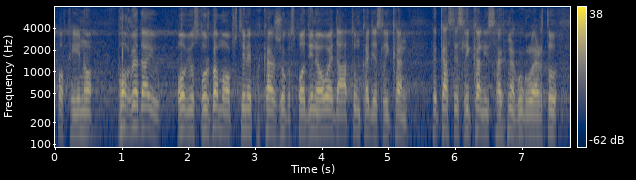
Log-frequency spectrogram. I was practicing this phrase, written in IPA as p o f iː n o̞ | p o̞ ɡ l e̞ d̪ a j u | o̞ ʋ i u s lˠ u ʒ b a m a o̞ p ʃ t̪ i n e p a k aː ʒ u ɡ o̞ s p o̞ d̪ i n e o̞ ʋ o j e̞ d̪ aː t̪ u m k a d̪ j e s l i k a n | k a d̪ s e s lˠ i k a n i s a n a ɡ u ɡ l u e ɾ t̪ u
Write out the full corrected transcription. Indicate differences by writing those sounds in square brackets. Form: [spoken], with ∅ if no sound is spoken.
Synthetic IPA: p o f iː n o̞ | p o̞ ɡ l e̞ d̪ a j u | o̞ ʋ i u s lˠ u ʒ b a m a o̞ p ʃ t̪ i n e p a k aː ʒ u ɡ o̞ s p o̞ d̪ i n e o̞ ʋ o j e̞ d̪ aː t̪ u m k a d̪ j e s l i k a n | k a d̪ s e s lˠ i k a n i s a n a ɡ u ɡ l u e ɾ t̪ u

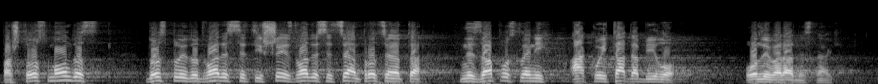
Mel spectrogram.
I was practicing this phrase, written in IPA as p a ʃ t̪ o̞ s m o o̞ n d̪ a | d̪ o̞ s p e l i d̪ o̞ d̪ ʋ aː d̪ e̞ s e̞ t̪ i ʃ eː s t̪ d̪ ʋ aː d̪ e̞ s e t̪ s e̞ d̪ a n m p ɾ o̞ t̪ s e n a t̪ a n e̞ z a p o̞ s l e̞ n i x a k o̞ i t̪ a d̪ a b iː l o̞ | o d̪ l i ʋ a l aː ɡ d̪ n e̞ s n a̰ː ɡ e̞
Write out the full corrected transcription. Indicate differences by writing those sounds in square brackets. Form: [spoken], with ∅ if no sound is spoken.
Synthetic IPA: p a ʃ t̪ o̞ s m o o̞ n d̪ a | d̪ o̞ s p e l i d̪ o̞ d̪ ʋ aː d̪ e̞ s e̞ t̪ i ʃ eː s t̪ d̪ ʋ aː d̪ e̞ s e t̪ s e̞ d̪ a [∅] m p ɾ o̞ t̪ s e n a t̪ a n e̞ z a p o̞ s l e̞ n i x a k o̞ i t̪ a d̪ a b iː l o̞ | o d̪ l i ʋ a [ɾ] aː [∅] d̪ n e̞ s n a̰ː ɡ e̞

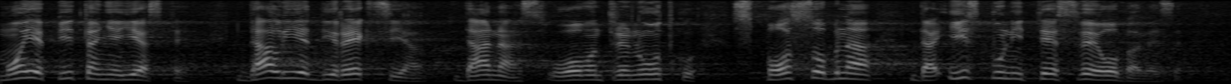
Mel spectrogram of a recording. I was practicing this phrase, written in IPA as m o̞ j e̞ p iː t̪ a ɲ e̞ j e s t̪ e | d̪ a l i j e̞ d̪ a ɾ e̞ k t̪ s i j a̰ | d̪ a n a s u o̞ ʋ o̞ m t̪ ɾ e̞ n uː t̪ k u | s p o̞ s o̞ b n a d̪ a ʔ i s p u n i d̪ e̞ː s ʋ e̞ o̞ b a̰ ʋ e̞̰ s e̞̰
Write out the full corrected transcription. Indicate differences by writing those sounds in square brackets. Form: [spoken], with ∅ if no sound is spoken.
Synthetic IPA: m o̞ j e̞ p iː t̪ a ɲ e̞ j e s t̪ e | d̪ a l i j e̞ d̪ [i] ɾ e̞ k t̪ s i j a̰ | d̪ a n a s u o̞ ʋ o̞ m t̪ ɾ e̞ n uː t̪ k u | s p o̞ s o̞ b n a d̪ a ʔ i s p u n i [t̪] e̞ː s ʋ e̞ o̞ b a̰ ʋ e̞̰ [z] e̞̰

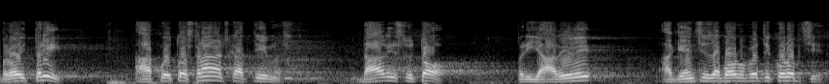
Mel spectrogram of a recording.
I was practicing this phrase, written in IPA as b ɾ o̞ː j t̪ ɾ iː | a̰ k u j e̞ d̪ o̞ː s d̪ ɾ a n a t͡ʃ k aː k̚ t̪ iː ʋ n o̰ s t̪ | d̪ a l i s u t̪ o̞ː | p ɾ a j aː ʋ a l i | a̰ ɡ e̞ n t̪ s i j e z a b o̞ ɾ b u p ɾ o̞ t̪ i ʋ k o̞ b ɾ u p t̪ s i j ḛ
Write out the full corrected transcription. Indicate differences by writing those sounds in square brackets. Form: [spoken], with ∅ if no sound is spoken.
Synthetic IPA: b ɾ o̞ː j t̪ ɾ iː | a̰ k [o] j e̞ [t̪] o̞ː s [t̪] ɾ a n a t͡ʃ k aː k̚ t̪ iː ʋ n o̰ s t̪ | d̪ a l i s u t̪ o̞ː | p ɾ [i] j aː ʋ [i] l i | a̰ ɡ e̞ n t̪ s i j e z a b o̞ ɾ b u p ɾ o̞ t̪ i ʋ k o̞ [∅] ɾ u p t̪ s i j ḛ

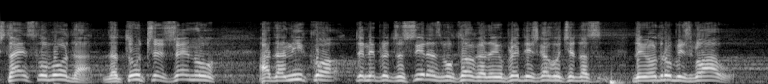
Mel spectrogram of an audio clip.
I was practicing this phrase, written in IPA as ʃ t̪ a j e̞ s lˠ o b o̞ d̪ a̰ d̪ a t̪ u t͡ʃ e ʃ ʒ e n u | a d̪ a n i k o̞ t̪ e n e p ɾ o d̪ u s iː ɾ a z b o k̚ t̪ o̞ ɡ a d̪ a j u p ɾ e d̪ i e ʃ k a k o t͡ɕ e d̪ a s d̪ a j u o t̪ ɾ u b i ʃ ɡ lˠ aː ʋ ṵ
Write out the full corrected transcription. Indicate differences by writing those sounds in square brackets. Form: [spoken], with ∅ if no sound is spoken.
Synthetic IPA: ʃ t̪ a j e̞ s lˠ o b o̞ d̪ a̰ d̪ a t̪ u t͡ʃ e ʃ ʒ e n u | a d̪ a n i k o̞ t̪ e n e p ɾ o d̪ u s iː ɾ a z b o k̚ t̪ o̞ ɡ a d̪ a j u p ɾ e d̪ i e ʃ k a k o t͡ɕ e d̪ a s d̪ a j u o [d̪] ɾ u b i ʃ ɡ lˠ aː ʋ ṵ

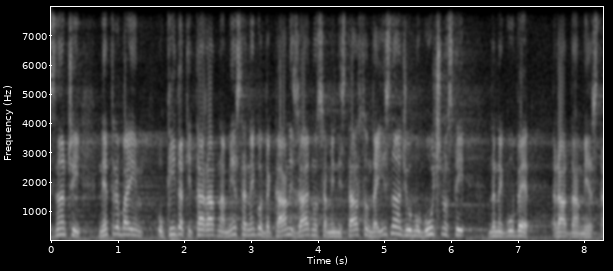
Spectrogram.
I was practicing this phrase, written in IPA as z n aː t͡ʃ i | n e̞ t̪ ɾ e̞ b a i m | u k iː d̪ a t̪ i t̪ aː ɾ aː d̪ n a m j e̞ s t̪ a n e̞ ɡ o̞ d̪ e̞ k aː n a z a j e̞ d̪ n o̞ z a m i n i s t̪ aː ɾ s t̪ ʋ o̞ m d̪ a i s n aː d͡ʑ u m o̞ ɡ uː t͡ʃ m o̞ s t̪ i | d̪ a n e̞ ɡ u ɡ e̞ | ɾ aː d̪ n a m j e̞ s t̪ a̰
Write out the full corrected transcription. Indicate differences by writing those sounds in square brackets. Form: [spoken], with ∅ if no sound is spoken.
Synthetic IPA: z n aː t͡ʃ i | n e̞ t̪ ɾ e̞ b a i m | u k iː d̪ a t̪ i t̪ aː ɾ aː d̪ n a m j e̞ s t̪ a n e̞ ɡ o̞ d̪ e̞ k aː n [i] z a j e̞ d̪ n o̞ [s] a m i n i s t̪ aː ɾ s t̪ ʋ o̞ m d̪ a i [z] n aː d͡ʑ u m o̞ ɡ uː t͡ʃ [n] o̞ s t̪ i | d̪ a n e̞ ɡ u [b] e̞ | ɾ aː d̪ n a m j e̞ s t̪ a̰

